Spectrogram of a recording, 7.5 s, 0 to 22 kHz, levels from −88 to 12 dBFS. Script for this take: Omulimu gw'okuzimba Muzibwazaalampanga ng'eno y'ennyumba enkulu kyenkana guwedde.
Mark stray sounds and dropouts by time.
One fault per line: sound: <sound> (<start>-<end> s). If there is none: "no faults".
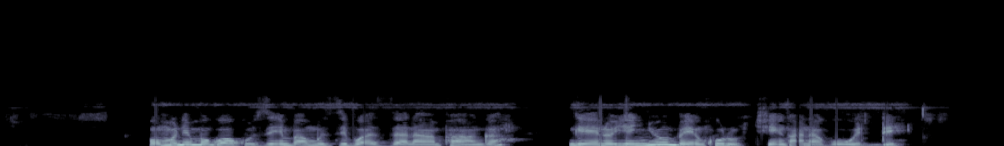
no faults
